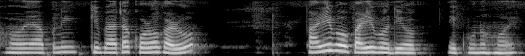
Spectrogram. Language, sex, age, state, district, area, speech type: Assamese, female, 18-30, Assam, Biswanath, rural, spontaneous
